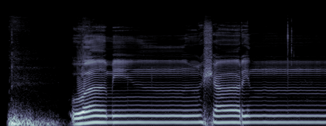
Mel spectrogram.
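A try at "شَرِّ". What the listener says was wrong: Nah, hilang lagi tasydidnya. Syarri.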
